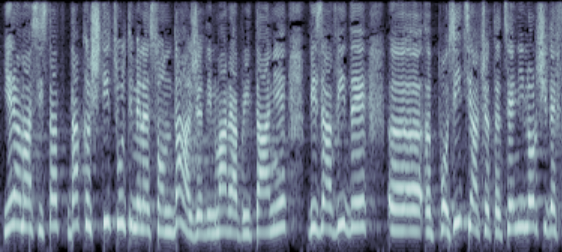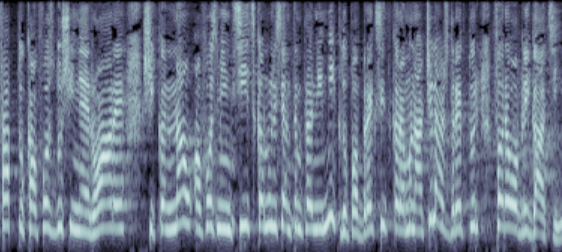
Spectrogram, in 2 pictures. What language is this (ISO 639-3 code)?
ron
